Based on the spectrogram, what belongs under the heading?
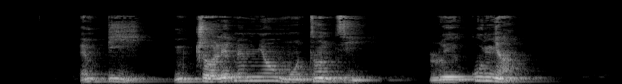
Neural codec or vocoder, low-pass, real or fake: none; 9.9 kHz; real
